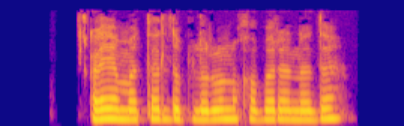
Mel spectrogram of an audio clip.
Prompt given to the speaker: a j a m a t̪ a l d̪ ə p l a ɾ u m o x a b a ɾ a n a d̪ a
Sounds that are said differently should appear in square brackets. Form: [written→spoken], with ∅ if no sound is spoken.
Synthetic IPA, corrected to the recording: a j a m a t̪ a l d̪ ə p l a ɾ u [m→n] o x a b [a→ə] ɾ a n a d̪ a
